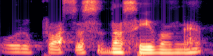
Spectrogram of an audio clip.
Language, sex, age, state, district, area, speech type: Tamil, male, 18-30, Tamil Nadu, Namakkal, rural, spontaneous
